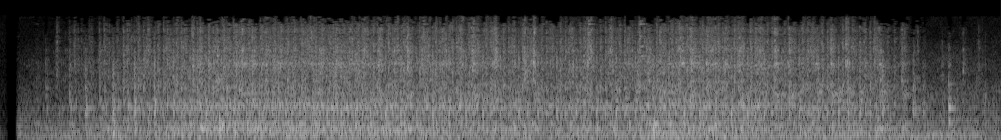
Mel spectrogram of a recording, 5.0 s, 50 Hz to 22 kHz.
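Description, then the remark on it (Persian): A sewing machine runs steadily for about five seconds in a small tailor's shop where men's clothes are sewn, a fast, even mechanical rattle with a low motor hum, continuous and fairly loud with no voices. “در یک دکان کوچک خیاطی همراه با 5 تن شاگردش سرگرم کار است و لباس های مردانه می دوزد.”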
